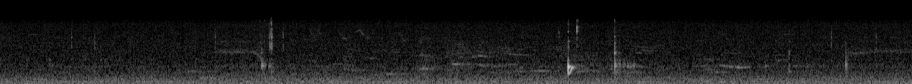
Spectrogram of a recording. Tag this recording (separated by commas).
Speech, inside a small room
